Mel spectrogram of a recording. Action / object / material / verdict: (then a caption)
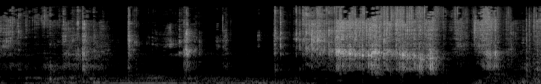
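scrape / fried papad shell / fried dough / none. A small, hollow, dry yellow fried papad cone held in one hand is squeezed and crushed by the fingertips into crispy fragments over a dark tray of snacks. Sharp, bright crunches and crackles come in separate bursts at first, then merge into a dense, continuous crackling crumble. Little low end is heard as the shell breaks apart.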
